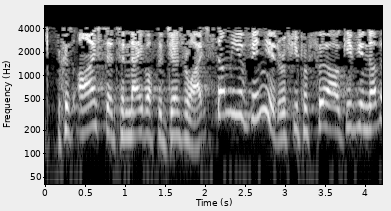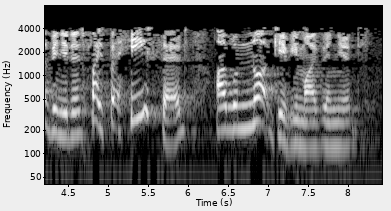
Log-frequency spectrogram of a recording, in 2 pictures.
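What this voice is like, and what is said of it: Sulky child voice. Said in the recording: “do my best sulky child impression.”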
